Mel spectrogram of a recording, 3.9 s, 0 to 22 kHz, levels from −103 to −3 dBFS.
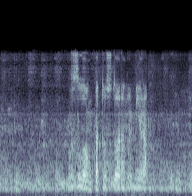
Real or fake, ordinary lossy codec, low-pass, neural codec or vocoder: fake; Opus, 32 kbps; 7.2 kHz; vocoder, 22.05 kHz, 80 mel bands, HiFi-GAN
